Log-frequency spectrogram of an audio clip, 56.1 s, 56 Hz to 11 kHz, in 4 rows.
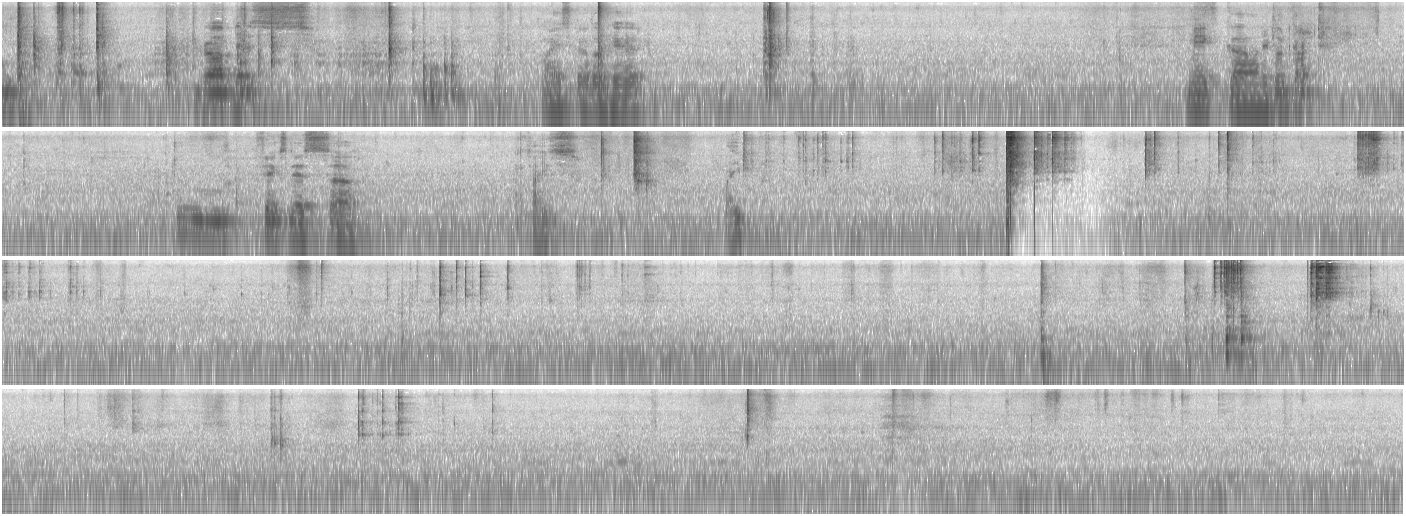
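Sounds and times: plastic tubing scraping rustle: 0:01.5 - 0:04.0.

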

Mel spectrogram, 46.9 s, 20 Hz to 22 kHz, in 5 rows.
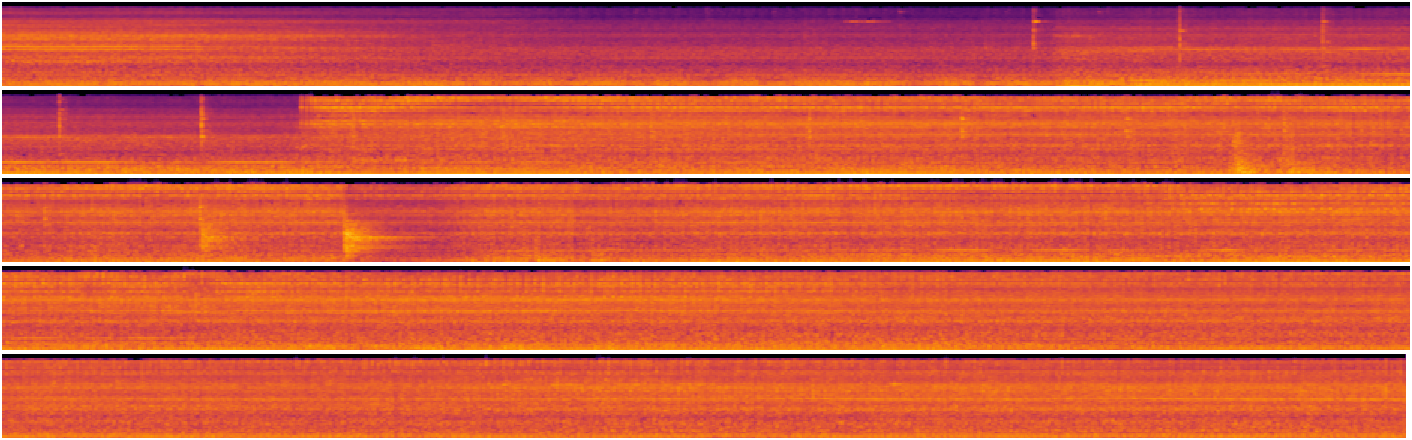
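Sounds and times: construction machinery engine running: 0:00.0 - 0:46.9
short metallic knocks: 0:16.7 - 0:19.2, 0:20.0 - 0:22.9.

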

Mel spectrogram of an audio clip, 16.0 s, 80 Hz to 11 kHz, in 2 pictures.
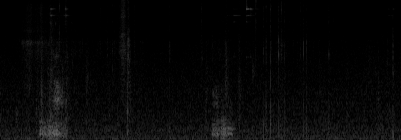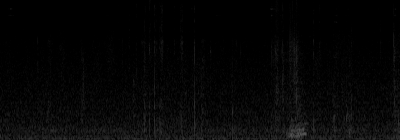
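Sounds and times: puppy growling: 0:00.7 - 0:01.4, 0:04.2 - 0:04.8, 0:13.6 - 0:14.2
clicks and scratches of chewing: 0:10.4 - 0:12.2.

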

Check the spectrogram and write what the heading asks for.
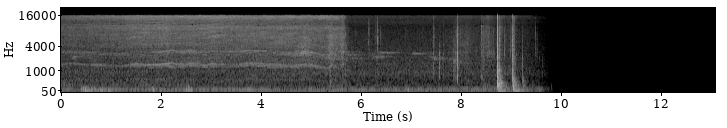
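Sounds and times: drone motors whining: 0:00.0 - 0:06.7
loud thumps: 0:08.6 - 0:09.4.

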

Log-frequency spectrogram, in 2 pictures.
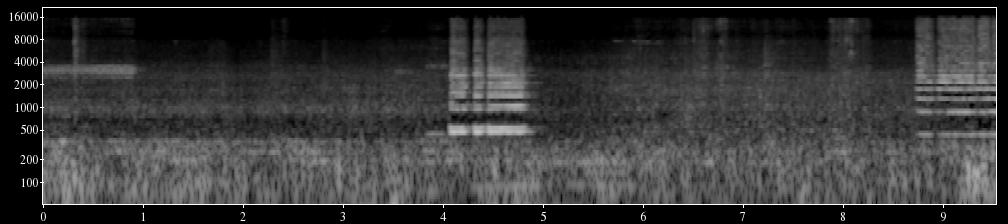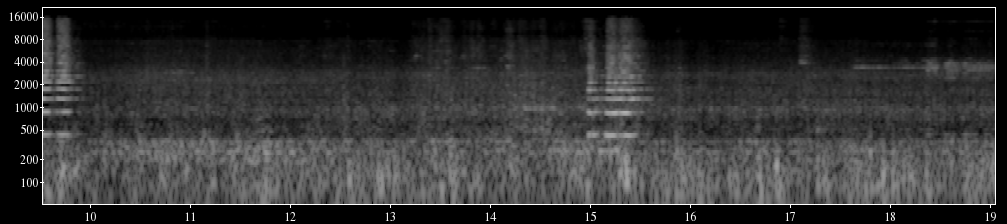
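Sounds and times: vehicle horn honking: 0:00.0 - 0:01.0, 0:03.6 - 0:05.0, 0:08.7 - 0:10.0, 0:15.0 - 0:15.7, 0:17.6 - 0:19.0
low hum of traffic: 0:00.0 - 0:19.0.

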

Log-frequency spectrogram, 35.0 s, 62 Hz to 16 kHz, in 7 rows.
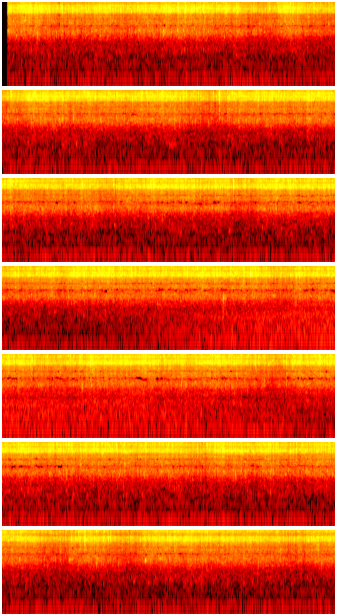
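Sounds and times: water lapping: 0:00.1 - 0:34.9
low rumble: 0:16.7 - 0:25.8.

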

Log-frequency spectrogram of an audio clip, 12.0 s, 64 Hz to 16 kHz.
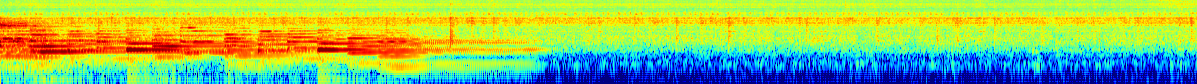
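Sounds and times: singing and piano notes: 0:00.0 - 0:05.5
record surface hiss: 0:00.0 - 0:11.9.

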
